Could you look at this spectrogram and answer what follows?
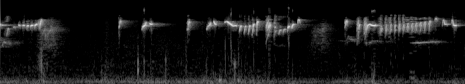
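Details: Sunbird song used as a tutor for training songbirds: very high, thin twittering phrases, bursts of rapid sharp chirps and sweeping notes, separated by short pauses and building into a longer dense trill near the end.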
